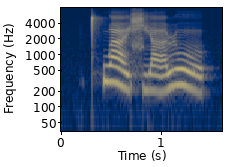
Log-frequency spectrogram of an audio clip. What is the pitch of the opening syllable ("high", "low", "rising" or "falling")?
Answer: falling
